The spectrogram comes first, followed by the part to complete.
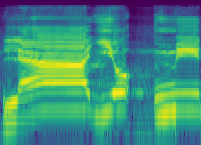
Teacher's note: حمزہ ساکنہ ہے جھٹکا دیں گے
